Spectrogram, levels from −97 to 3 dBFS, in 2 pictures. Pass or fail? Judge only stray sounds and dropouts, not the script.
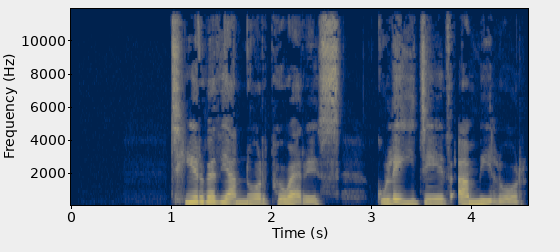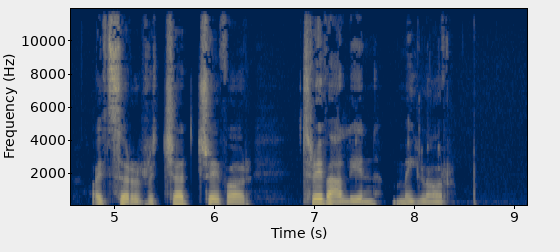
pass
